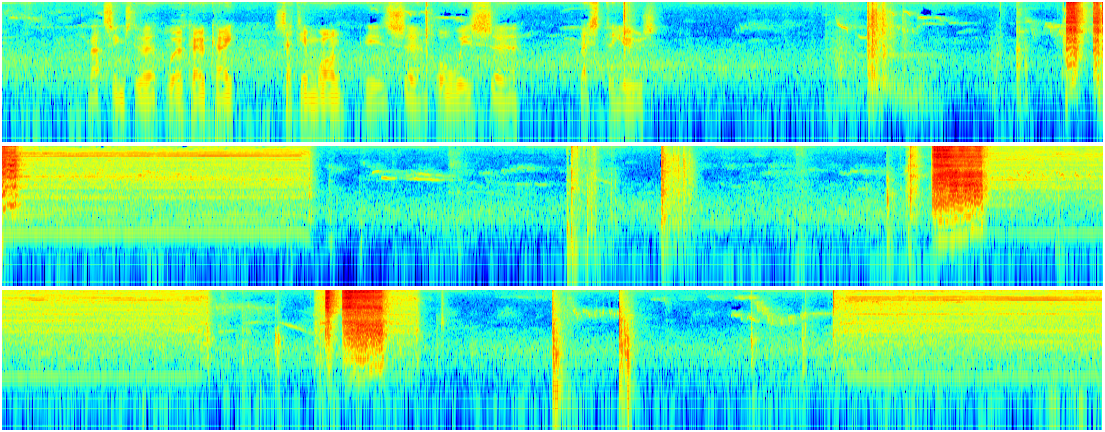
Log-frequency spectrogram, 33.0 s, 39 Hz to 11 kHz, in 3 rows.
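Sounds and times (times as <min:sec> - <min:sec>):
cordless drill motor whining: 0:10.7 - 0:14.2, 0:20.3 - 0:24.2, 0:25.2 - 0:26.2, 0:30.3 - 0:33.0
sharp knocks on wood: 0:27.5 - 0:28.4.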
